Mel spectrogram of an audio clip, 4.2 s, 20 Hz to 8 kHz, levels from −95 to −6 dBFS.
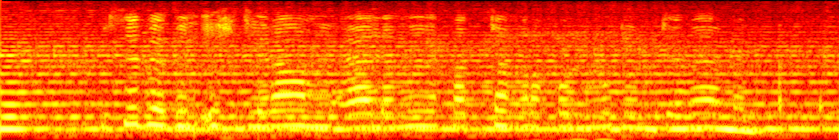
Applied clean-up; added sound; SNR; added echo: none; Bowed string instrument; 1 dB; reverberation time 1.6 s.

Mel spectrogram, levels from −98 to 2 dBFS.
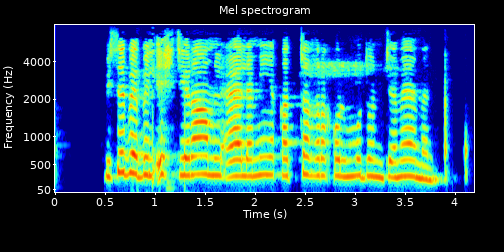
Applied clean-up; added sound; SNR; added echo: none; none; none; none.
